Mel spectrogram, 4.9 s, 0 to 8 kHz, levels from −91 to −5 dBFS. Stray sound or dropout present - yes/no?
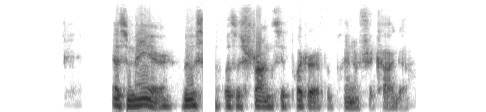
yes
